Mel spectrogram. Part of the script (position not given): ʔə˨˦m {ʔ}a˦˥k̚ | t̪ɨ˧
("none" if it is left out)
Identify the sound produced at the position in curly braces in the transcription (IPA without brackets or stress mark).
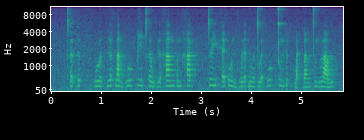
h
